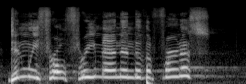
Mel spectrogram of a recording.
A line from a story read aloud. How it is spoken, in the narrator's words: Nebuchadnezzar jumped up in amazement and exclaimed to his advisors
